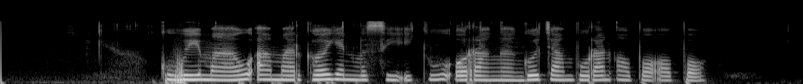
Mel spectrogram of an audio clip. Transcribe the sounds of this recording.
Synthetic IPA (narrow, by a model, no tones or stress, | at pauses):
kuwimauʔamarɡ̥ɔ̤jɛnləsihikuoɾaŋaŋɡot͡ʃampuɾanɔpɔʔɔpɔ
